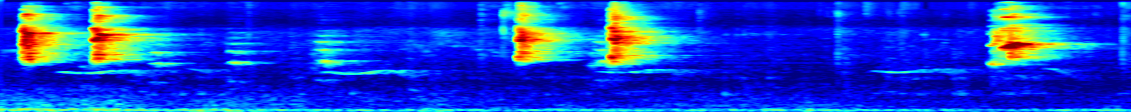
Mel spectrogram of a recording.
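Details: Pet lovebirds calling with sharp, scratchy chirps spaced irregularly about a second apart, some louder squawky bursts between softer notes, with a low background rumble.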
